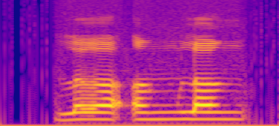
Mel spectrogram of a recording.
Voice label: "leng", Chinese; bpmf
